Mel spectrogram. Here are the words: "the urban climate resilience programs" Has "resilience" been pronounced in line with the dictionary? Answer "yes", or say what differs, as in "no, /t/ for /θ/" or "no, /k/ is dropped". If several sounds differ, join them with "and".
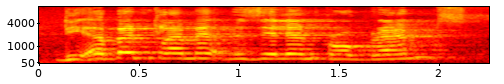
no, /s/ is dropped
